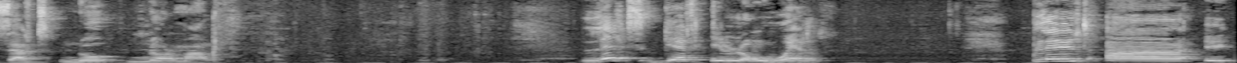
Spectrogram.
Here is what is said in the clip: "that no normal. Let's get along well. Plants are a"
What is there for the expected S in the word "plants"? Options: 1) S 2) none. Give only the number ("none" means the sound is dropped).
2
